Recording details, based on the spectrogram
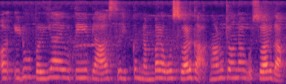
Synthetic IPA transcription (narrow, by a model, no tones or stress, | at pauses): ɔːɾɪːɽõbɐɽ̤ijaeʊt̪ebjaːsɦɪknɐ̃mbəɾaʋosʋɐɾɡa̰ːmaːɳ̤̃ũt͡ʃaə̃nd̪aːeʋo̰sʋɐɾɡaː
